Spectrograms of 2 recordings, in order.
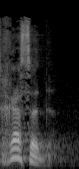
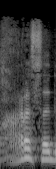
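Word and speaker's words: chesed (חֶסֶד): You'll notice that it's for forever is his chesed. And you can say it with the guttural chesed if you'd like, or you can just say chesed.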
